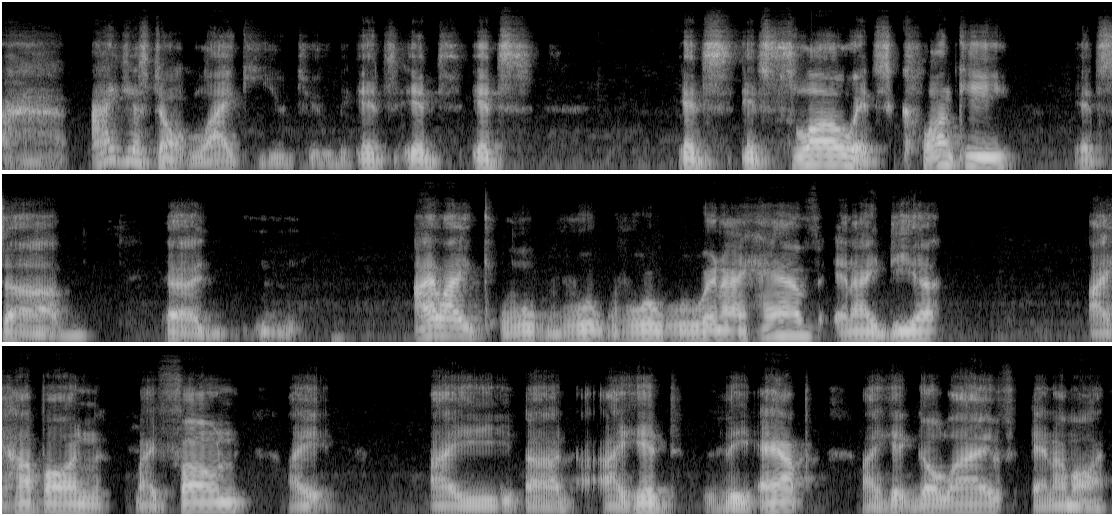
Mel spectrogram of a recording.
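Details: Self-reported speech impediment of unspecified type in a man, a truck driver; stuttering-like disfluency heard; speech impediment.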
